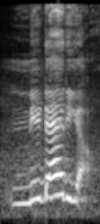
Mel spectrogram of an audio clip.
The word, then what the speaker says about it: Cnidaria: It is the Cnidaria or Coleoptera. C is silent here.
